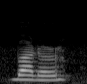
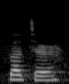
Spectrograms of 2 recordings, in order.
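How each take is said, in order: First: The middle t is a quick tap. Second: The middle t is a full stop. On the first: "in North American English you say butter" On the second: "in reserved uh, pronunciation where you say butter, that involves a full t stop"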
